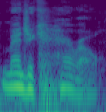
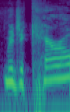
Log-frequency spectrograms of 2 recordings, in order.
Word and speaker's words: Mangicaro: Mangicaro or Mangicaro? You know, it depends on what part of my family you ask. Ha! I like that. Growing up, it was Mangicaro, but in Italy, it's pronounced Mangicaro.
